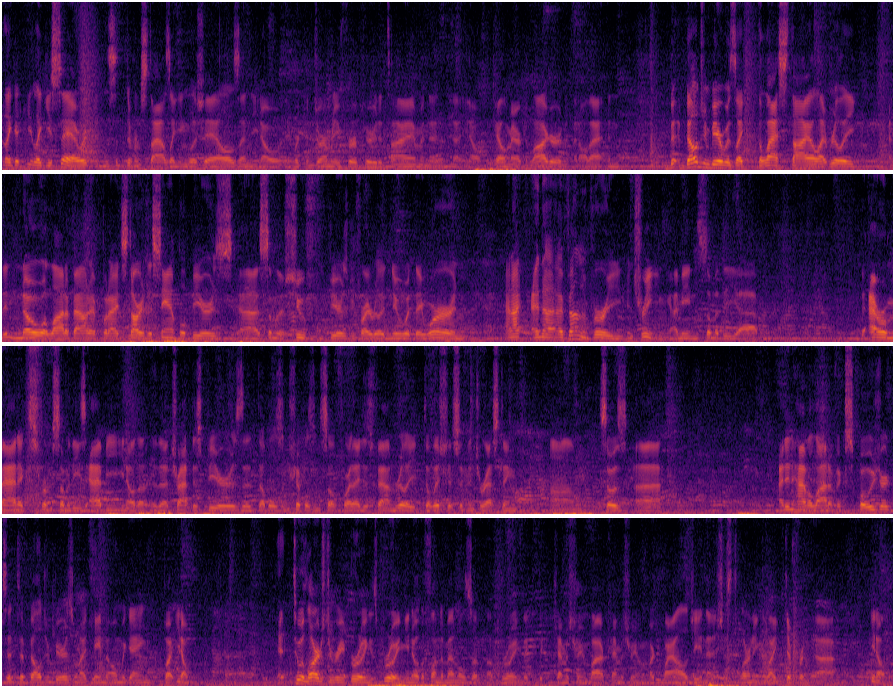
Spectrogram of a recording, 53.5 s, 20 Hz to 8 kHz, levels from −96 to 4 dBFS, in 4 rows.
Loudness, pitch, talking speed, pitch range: -38 LUFS, 105 Hz, 190 wpm, 100-120 Hz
